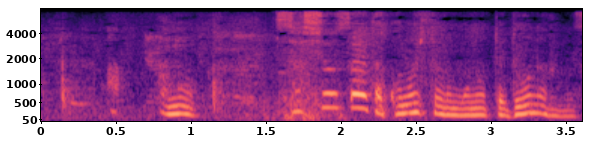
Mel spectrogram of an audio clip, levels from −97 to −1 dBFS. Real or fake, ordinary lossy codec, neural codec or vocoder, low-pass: real; MP3, 32 kbps; none; 7.2 kHz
